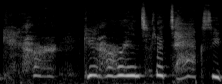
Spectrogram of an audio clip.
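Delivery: mock screaming. Retelling the taxi ride to the birth center, retelling a man screaming. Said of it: "So he's screaming".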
